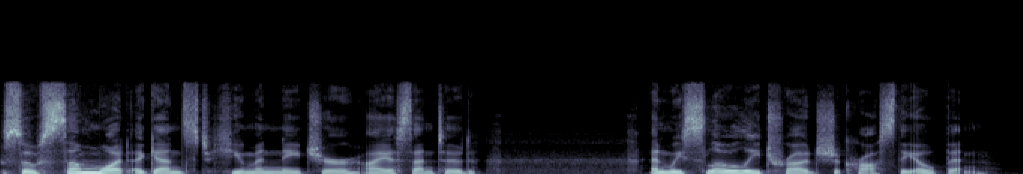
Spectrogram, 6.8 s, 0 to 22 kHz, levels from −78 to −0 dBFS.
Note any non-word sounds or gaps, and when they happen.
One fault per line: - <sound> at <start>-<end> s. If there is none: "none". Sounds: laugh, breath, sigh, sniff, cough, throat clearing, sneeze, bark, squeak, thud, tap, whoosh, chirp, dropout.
none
